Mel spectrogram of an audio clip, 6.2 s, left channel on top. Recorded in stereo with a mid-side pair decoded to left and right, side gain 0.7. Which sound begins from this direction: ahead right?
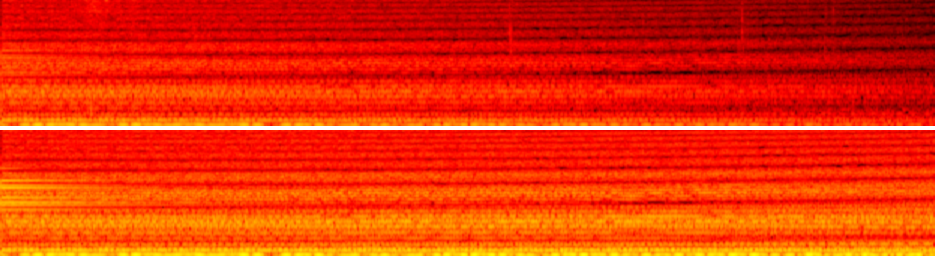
A drone, at 0.0 s.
